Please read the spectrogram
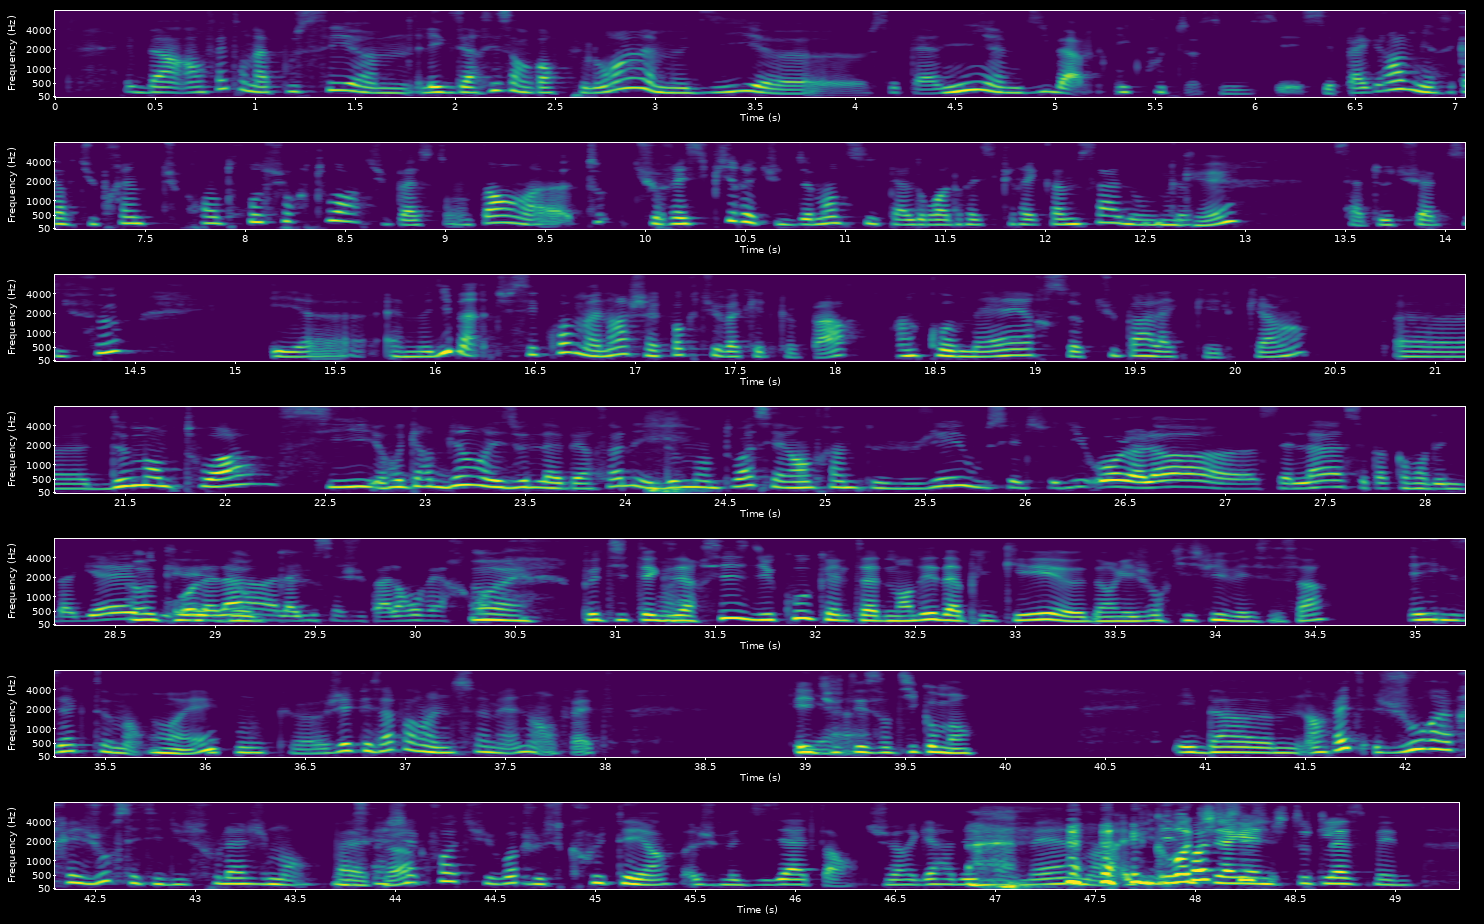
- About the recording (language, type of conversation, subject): French, podcast, Quel conseil t’a vraiment changé la vie ?
- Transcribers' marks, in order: tapping; exhale; other background noise; chuckle; "challenge" said as "chayenge"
